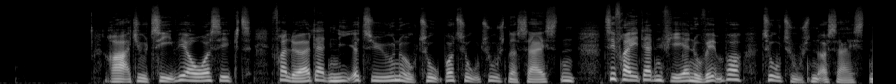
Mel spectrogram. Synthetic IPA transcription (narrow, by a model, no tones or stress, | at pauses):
ʁɑ̈ːd̥jo̝t͡sʰe̝ːʋe̝ɒʊɐse̝ɡ̥d̥fʁɑ̈lɶɐd̥æd̥enːḭːɒt͡sʰyːʊənəoɡ̥t͡sʰo̝̰ːb̥ɐt͡sʰo̝̰ːt͡sʰṵːsn̩ɒ̽sɑ̈ɪsd̥n̩t͡sʰe̝lfʁɛːd̥æd̥enfjeːɐno̝ʋem̰b̥ɐt͡sʰo̝̰ːt͡sʰṵːsn̩ɒ̽sɑ̈ɪsd̥n̩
